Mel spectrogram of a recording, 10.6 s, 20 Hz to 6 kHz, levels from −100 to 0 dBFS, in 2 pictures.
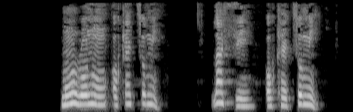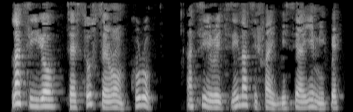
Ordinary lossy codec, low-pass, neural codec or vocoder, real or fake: MP3, 24 kbps; 5.4 kHz; none; real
